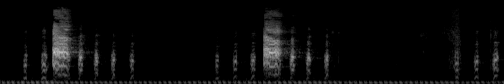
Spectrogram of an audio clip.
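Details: Hen calling: runs of short, evenly spaced clucks building to a loud harsh squawk, twice, with a third run starting at the end; faint low hum in the background.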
